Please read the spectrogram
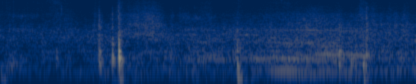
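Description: Hands working a braided Dyneema rope on a wooden table, bunching the braid to feed a buried tail along inside it: a low rustling of the rope with a few sharp knocks, the loudest near two seconds in. A low steady hum comes in about four seconds in.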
